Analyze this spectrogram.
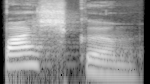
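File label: "паськӧм", Komi, female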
